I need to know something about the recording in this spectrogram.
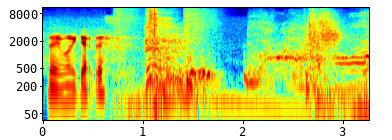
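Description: Armoured players crash into each other with a heavy thud.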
